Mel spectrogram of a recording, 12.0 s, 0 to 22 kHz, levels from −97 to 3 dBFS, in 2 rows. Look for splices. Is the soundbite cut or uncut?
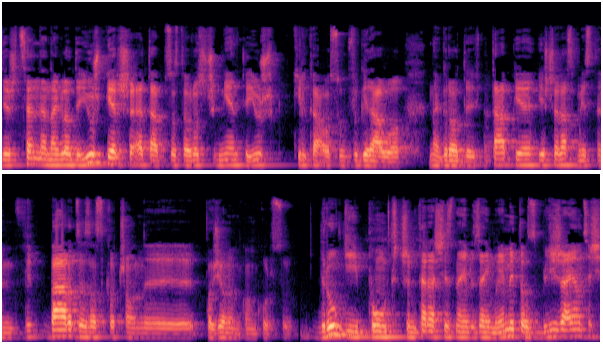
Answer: cut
